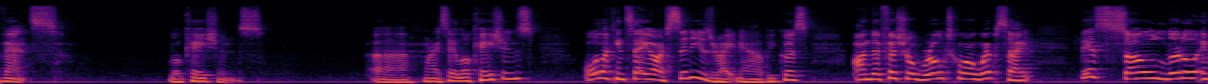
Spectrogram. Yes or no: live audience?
no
